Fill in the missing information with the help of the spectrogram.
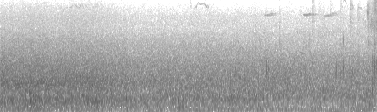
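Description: Steady outdoor rushing noise that swells and then slowly eases, with a few faint high chirps in the second half.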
